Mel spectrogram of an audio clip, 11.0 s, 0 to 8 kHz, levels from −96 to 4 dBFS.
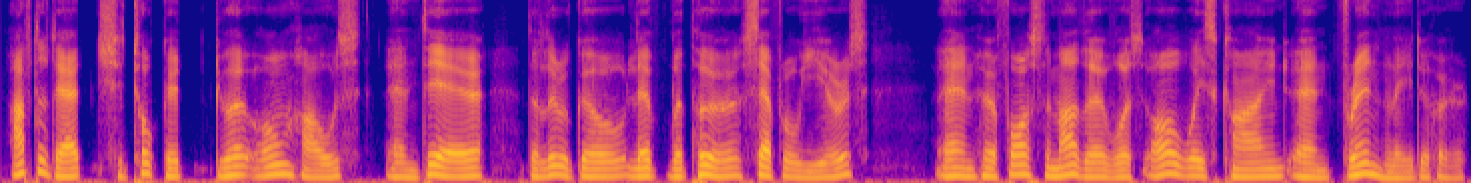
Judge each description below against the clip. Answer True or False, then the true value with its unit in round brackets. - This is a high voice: False (130 Hz)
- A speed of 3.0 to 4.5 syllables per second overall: True (4.3 syllables/s)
